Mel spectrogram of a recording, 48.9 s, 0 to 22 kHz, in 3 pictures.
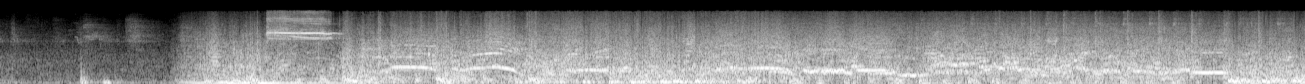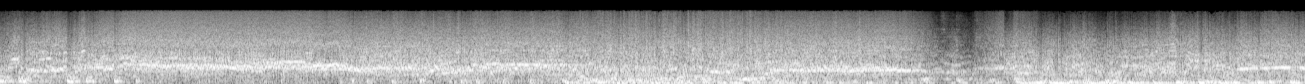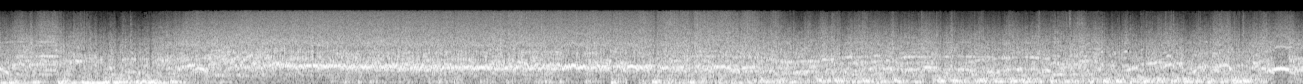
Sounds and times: Music: 2.1s - 48.9s
Speech: 11.2s - 17.5s.

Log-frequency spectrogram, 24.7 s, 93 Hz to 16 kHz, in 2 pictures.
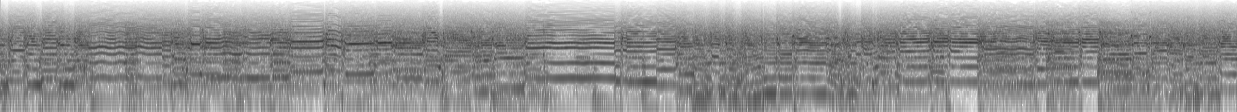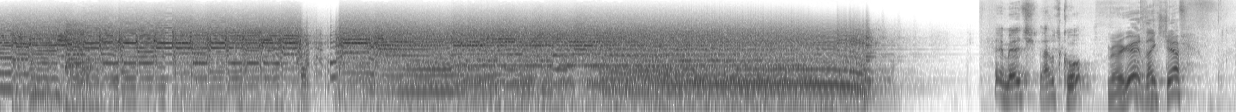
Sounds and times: Electric guitar: 0.0s - 22.1s.

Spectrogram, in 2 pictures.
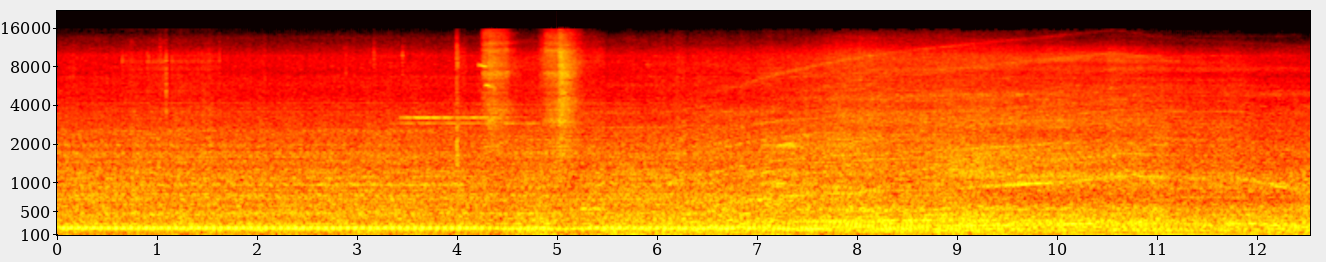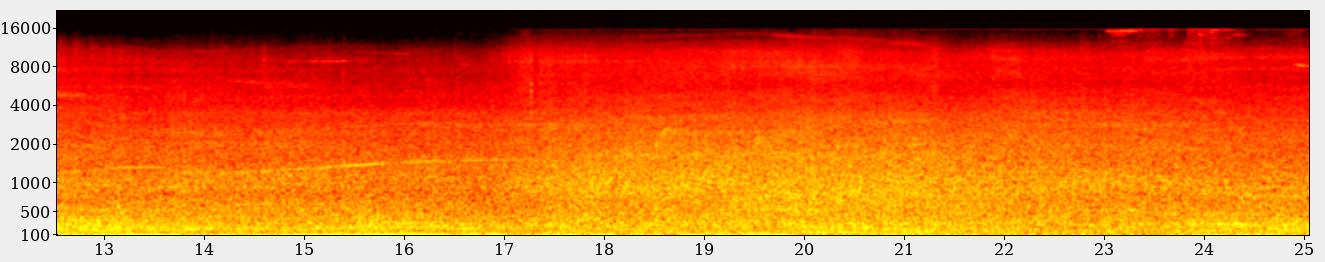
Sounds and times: Bus: 0.0s - 25.0s.

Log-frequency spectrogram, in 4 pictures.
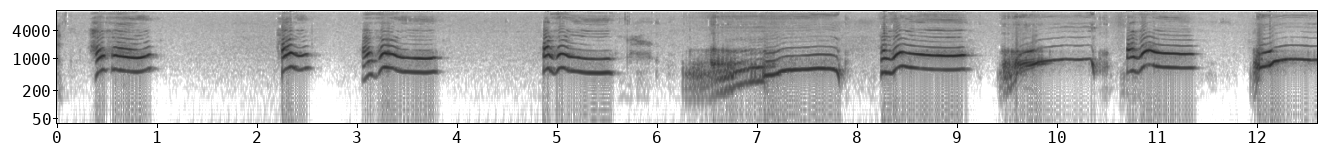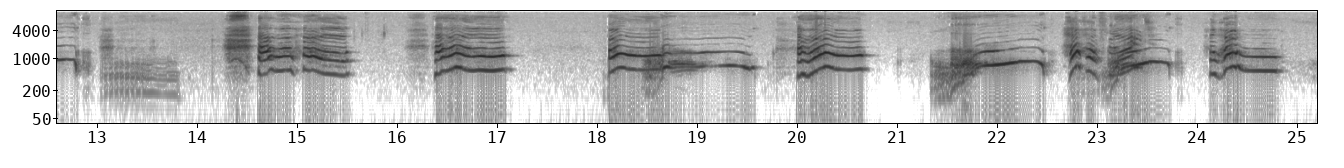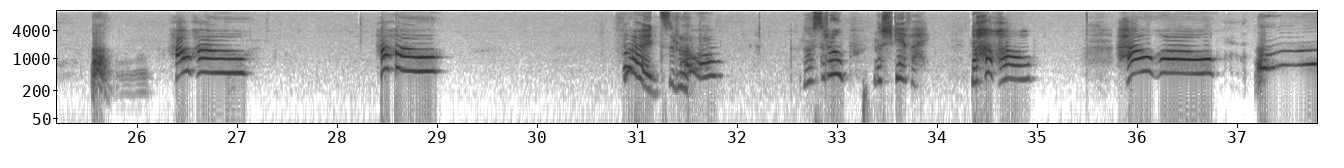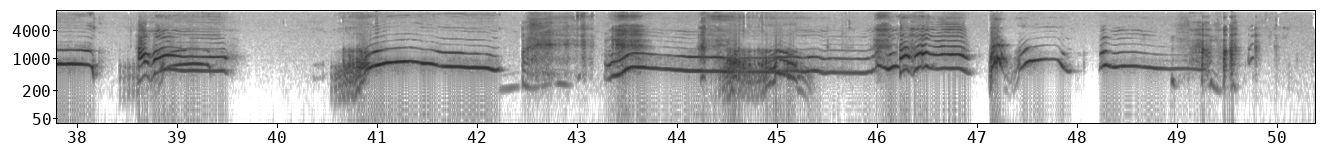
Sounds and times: Speech: 0.3s - 1.1s, 2.2s - 3.9s, 4.9s - 5.7s, 22.7s - 24.9s, 26.4s - 27.2s, 28.4s - 29.1s, 30.8s - 31.9s, 32.6s - 35.1s, 35.8s - 36.9s, 38.6s - 39.6s.

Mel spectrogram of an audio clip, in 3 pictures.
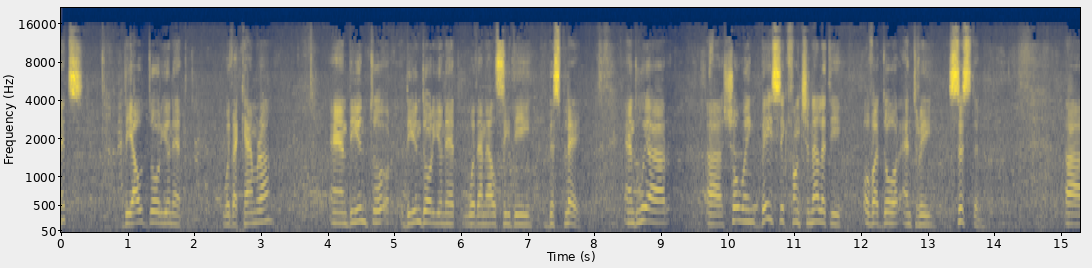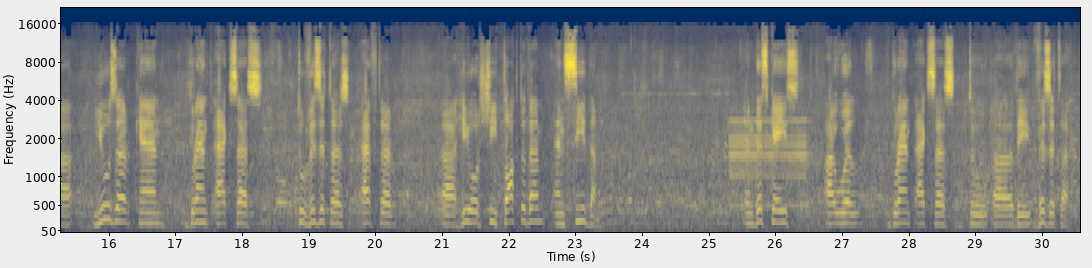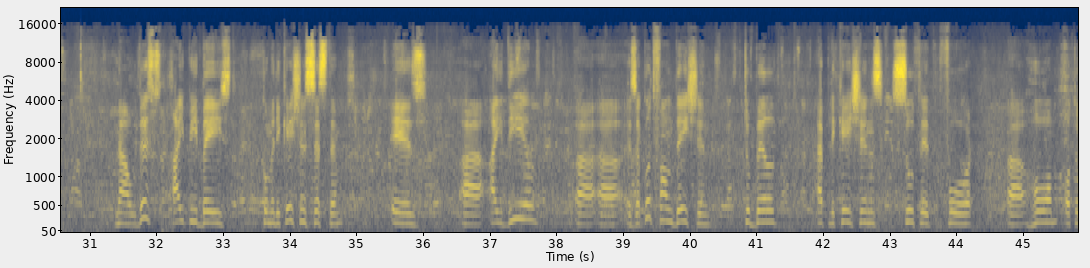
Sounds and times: Speech: 0.0s - 3.2s, 4.0s - 7.8s, 8.4s - 13.9s, 15.0s - 20.4s, 21.0s - 24.4s, 25.5s - 45.8s.

